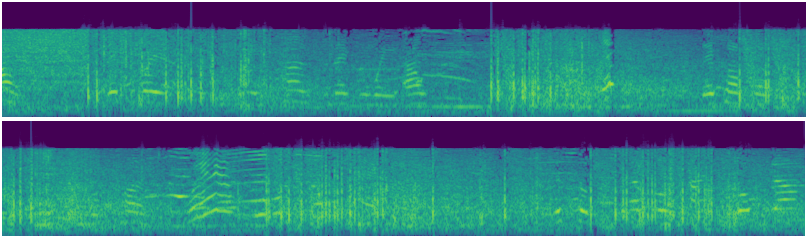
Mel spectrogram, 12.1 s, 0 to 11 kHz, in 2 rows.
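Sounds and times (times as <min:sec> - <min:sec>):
fireworks bangs and crackling: 0:00.0 - 0:02.7, 0:03.6 - 0:12.0
crowd voices: 0:00.0 - 0:12.0.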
